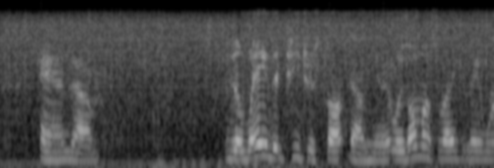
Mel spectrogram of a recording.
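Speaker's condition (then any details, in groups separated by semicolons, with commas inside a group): Cerebral palsy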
